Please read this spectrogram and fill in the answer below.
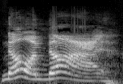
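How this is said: The line is said in a defensive tone. The speaker calls it right. "My voice sounded defensive"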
